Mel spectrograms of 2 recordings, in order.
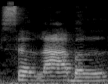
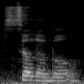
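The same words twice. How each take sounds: First: Every vowel sound is pronounced fully. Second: The unstressed vowels are reduced and weak. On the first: The speaker calls it wrong. "We don't say syllable" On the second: The speaker calls it right. "We say syllable"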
